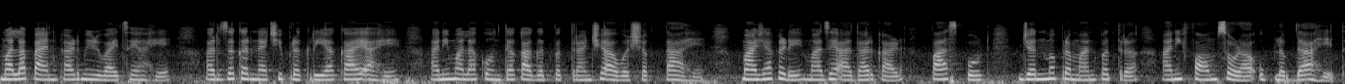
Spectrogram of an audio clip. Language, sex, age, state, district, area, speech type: Marathi, female, 18-30, Maharashtra, Ratnagiri, urban, read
